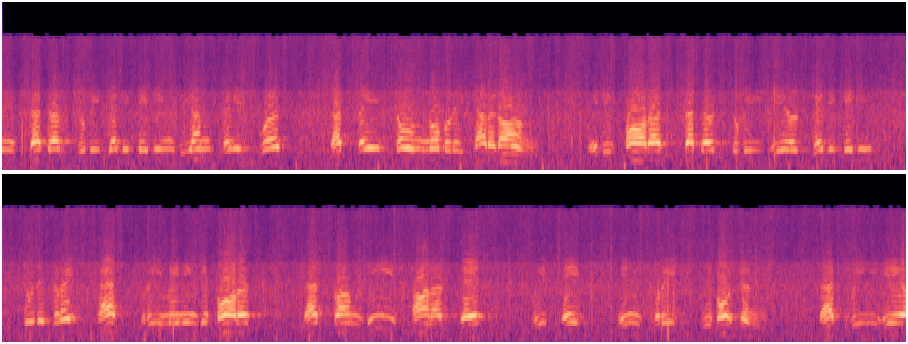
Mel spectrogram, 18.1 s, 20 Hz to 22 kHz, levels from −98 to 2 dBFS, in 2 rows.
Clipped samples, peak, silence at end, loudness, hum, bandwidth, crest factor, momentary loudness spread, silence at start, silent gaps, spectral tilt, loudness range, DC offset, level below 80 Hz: under 0.1%; -2 dBFS; 0 s; -20 LUFS; none; 11 kHz; 16 dB; 15 LU; 0 s; none; -2.5 dB/octave; 5 LU; under 0.1%; -54 dBFS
